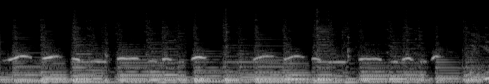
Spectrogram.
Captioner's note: whistling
